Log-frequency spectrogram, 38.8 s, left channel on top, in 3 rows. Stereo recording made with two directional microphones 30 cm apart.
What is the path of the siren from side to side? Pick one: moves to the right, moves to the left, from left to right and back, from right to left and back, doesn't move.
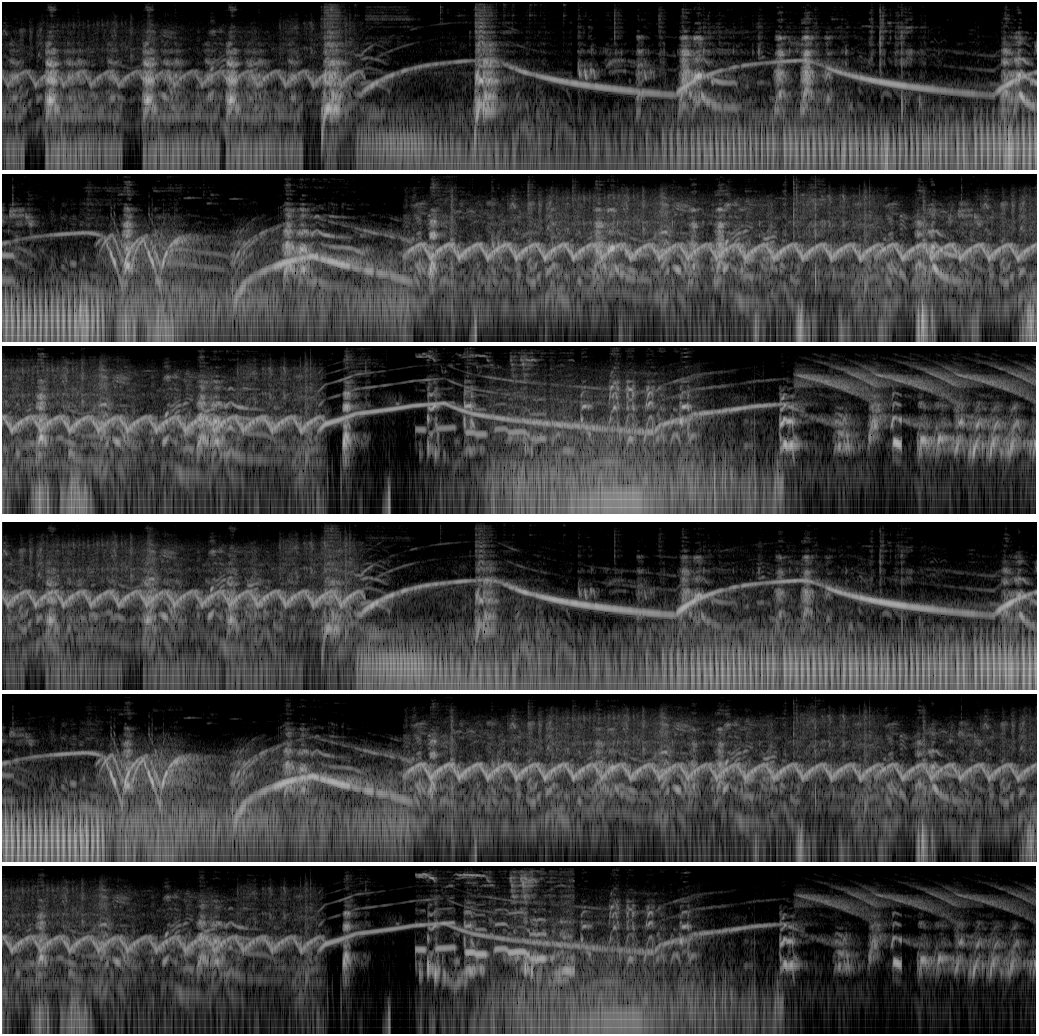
moves to the left.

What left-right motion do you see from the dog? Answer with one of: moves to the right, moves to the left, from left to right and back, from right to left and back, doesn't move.
doesn't move.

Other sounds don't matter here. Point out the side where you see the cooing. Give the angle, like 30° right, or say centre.
60° right.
